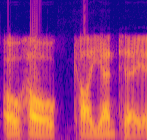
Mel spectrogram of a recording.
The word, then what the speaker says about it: Ojo Caliente: They say you've got to go to Ojo Caliente, and you did pronounce it correctly. It's spelled OJO, Caliente Mineral Springs Resort and Spa.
